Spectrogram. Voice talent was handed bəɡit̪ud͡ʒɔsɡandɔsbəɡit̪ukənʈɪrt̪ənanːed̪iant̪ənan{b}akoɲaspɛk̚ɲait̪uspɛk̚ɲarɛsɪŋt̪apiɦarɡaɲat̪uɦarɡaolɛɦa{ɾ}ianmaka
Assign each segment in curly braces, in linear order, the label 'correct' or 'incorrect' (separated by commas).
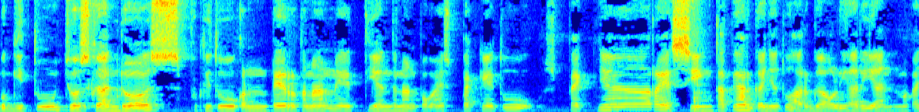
incorrect, correct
